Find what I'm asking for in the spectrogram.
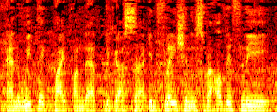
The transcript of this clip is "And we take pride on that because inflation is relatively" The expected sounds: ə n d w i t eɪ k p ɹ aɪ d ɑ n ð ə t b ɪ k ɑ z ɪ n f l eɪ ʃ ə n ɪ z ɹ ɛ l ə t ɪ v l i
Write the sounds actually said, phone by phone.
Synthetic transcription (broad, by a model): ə n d w i t eɪ k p aɪ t ɑ n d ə t b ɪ k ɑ s ɪ n f l eɪ ʃ ə n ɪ s ɹ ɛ l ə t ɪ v l i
